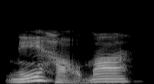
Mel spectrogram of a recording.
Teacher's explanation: it is said using a mid rising tone for me and a falling rising tone for how and a neutral tone for the question particle MA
